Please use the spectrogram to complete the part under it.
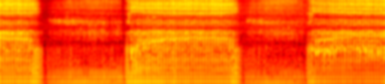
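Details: Purring house cat, close and steady, with a deep fluttering drone that swells and eases in cycles of roughly one to one and a half seconds as the breath changes direction. No background noise.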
